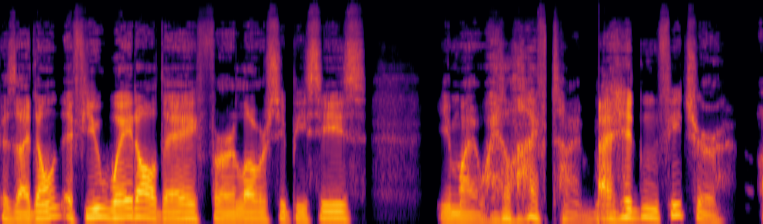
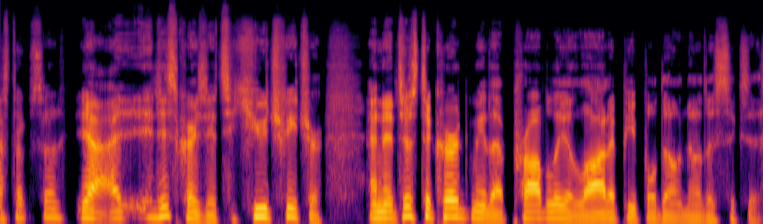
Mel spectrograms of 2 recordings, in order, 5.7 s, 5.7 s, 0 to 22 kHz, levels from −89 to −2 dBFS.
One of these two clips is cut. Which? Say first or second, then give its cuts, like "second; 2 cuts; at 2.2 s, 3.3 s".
first; 1 cut; at 4.3 s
